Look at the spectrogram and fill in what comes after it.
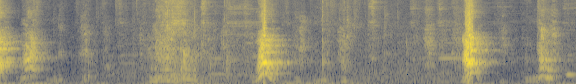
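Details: Two tri-colour Pembroke Welsh Corgis play fight without trying to hurt each other, barking sharply and growling.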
